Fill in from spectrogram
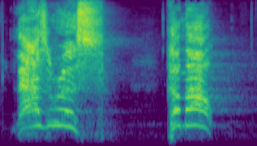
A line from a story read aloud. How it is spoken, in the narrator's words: he cried out with a loud voice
